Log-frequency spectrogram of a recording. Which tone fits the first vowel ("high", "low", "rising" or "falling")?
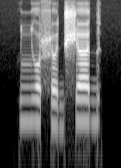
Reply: falling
